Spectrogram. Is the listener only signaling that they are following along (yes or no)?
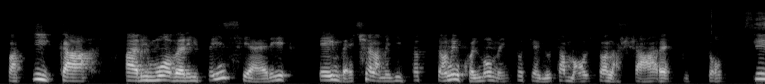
no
